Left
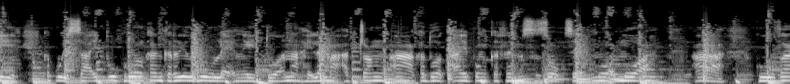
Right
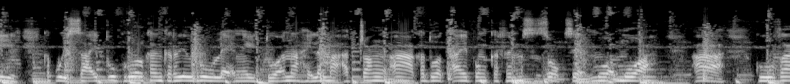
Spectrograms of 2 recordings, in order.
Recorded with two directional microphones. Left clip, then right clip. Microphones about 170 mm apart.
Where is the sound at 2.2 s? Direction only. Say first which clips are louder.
Right 3 dB; 15° left (ahead or behind).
